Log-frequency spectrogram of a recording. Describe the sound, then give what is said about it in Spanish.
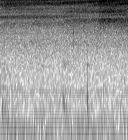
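Air hisses steadily out of a balloon in a continuous, fairly soft rush, with a couple of faint squeaky chirps partway through and no voices. “La única manera en que tú puedes aplastar este globo, si fuera indestructible, como tu vida en Cristo lo es, es si le sacas el aire.”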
